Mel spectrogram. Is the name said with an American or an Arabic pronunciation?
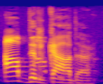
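Arabic. The name is said with an Arabic pronunciation. The speaker calls it right. "if I were to try the Arabic version"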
